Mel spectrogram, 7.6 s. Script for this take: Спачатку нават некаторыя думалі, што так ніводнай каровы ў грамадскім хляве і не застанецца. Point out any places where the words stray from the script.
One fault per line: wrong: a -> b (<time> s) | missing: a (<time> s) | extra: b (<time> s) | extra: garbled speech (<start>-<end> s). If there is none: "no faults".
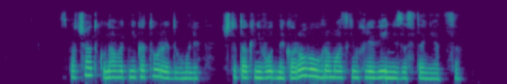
no faults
